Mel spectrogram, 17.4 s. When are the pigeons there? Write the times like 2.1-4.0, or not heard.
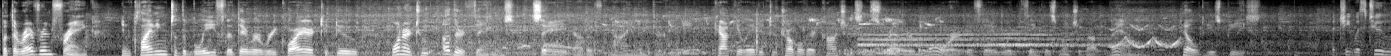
6.4-11.8.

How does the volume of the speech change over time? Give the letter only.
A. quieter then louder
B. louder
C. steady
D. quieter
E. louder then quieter
D.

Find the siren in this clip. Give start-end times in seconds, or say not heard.
10.7-14.8.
